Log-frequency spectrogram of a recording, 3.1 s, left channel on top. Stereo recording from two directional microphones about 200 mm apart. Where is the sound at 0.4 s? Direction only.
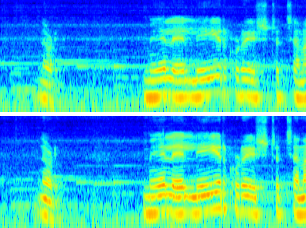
40° right (ahead or behind).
